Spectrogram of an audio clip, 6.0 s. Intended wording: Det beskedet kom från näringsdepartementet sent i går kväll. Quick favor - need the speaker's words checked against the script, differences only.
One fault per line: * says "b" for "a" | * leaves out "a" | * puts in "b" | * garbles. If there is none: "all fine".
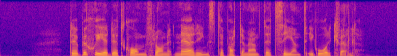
all fine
